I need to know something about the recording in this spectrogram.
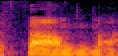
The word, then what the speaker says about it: thumb: index 在英文没有指的那个意思，对。So it's a different concept, 不一样的概念。And then this is the thumb. 对， okay. 这个字比较难念，嘴巴闭起来。因为 T-H-U-M-B, even though it has a B, the B is silent.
